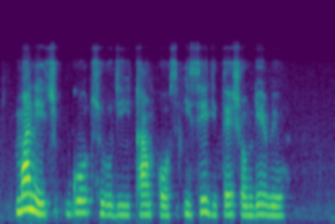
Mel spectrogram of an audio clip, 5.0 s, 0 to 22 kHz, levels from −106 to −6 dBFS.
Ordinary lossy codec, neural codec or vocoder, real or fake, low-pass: Opus, 24 kbps; codec, 16 kHz, 2 kbps, FunCodec, trained on Chinese and English, 25 frames a second; fake; 7.2 kHz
